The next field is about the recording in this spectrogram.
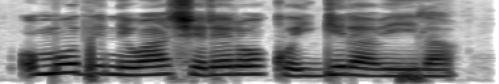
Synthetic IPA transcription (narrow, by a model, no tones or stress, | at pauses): o̰moðenewaʃɛɾɛɾwɔkoiɡeɾaβeɾa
